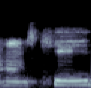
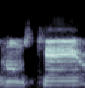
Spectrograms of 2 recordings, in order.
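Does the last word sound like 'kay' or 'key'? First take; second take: key; kay. First: The last word rhymes with 'see'. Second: The last word rhymes with 'day'. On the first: "or Holmes Key, depending on how they pronounce it in your country" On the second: "you can pronounce it Holmes K"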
